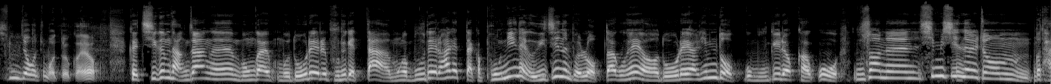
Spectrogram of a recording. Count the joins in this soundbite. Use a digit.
0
